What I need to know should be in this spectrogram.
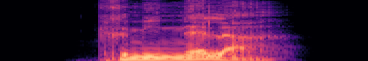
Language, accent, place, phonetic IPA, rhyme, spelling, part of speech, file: German, Germany, Berlin, [kʁimiˈnɛlɐ], -ɛlɐ, krimineller, adjective, De-krimineller.ogg
- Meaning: 1. comparative degree of kriminell 2. inflection of kriminell: strong/mixed nominative masculine singular 3. inflection of kriminell: strong genitive/dative feminine singular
